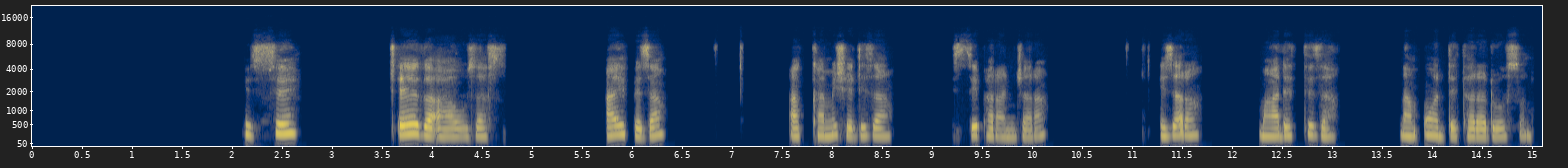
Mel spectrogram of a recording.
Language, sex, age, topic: Gamo, female, 18-24, government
